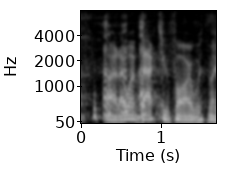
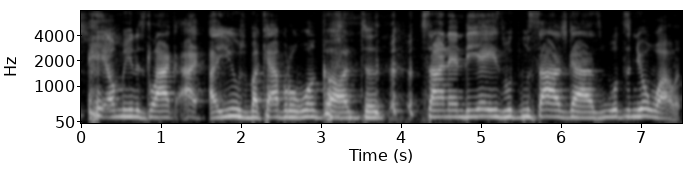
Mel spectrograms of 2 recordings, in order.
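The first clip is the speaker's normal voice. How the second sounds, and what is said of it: Imitates another person's voice. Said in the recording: “my John Travolta impression”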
